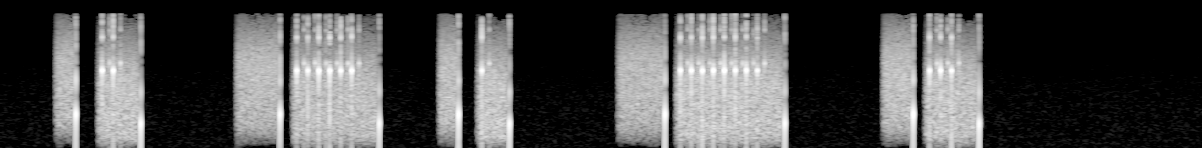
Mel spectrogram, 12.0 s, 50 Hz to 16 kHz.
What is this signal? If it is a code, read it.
Pulse dialling, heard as a rotary dial, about 9 pulses a second. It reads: 2 6 1 8 3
